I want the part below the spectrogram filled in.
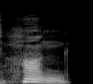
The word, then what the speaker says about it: Hang: The name of the instrument is hung. H-A-N-G, which in the Swiss Bernese language means hand.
